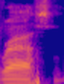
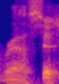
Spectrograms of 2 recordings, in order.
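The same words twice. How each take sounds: First: It is said with a Southern US pronunciation. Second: It is said with a standard US pronunciation. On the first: The speaker calls it right. "because we're from the South and it's wrestling" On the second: The speaker calls it wrong. "it's not wrestling"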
